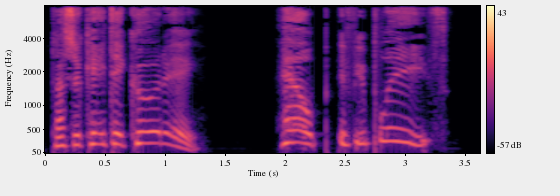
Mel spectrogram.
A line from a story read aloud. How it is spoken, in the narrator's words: ruins from which these cries came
